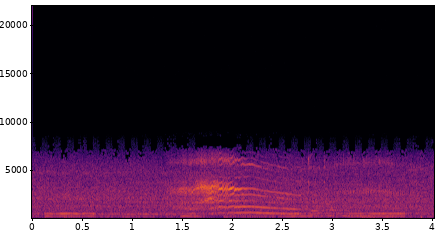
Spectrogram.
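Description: A domestic cat making a low, drawn-out moaning call, with a higher yowl that slides down in pitch about one and a half seconds in. This is the warning vocalising of an irritated cat that does not want to be picked up.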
